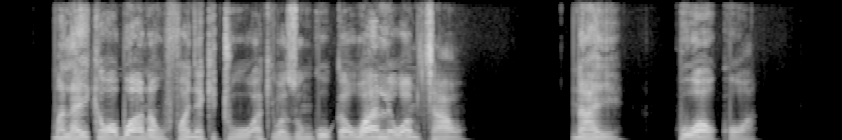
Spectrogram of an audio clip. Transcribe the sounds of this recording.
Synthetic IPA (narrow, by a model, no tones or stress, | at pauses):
malaikawaɓwanahufaɲakituɔʔa̰kiwazuŋɡukawalɛwam̩t͡ʃa̰ɔ | najɛ | huwaɔkʰɔ̰a̰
